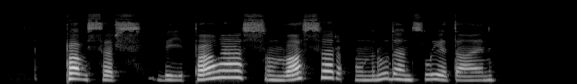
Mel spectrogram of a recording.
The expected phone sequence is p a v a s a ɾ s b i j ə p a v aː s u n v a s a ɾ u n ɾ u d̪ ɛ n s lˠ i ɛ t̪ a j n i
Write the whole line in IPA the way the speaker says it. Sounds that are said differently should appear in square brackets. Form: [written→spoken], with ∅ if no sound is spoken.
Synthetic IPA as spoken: p a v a s a ɾ s b i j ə p a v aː s u n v a s a ɾ u n ɾ u d̪ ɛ n s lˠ i ɛ t̪ a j n i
